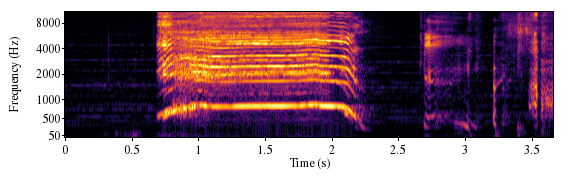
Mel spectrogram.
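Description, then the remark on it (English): A voice imitates the horrific, blood-curdling screech of baby owlbears making a screeching advance: one loud, sustained, piercing shriek lasting over a second that drops away at the end, followed by a few moments of talking. “And it makes a horrific, blood-curdling screech that sounds like something.”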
